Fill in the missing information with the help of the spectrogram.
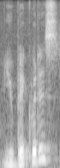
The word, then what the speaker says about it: ubiquitous: It's pretty ubiquitous. Did I say that right? – Yeah.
